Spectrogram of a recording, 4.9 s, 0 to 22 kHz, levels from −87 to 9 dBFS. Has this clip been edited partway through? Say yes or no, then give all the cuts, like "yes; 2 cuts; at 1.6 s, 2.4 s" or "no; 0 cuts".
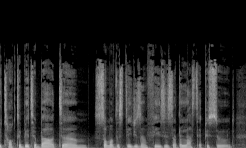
no; 0 cuts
